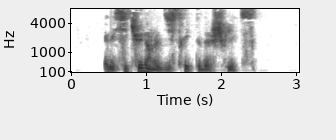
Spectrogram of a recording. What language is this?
French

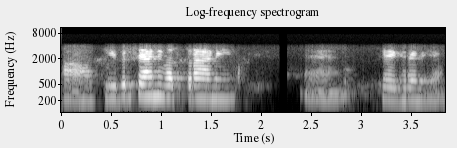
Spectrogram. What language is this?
Sanskrit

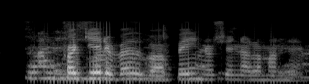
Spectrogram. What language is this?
Icelandic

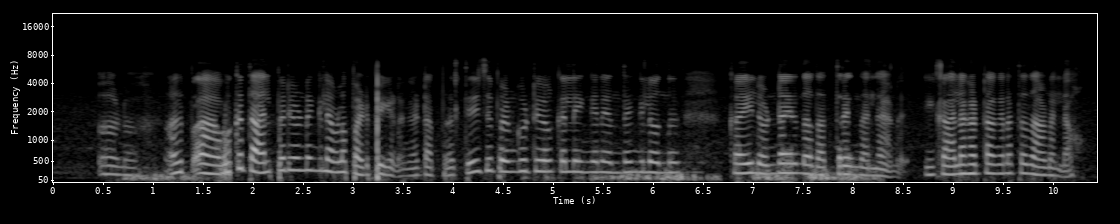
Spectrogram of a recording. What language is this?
Malayalam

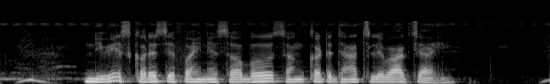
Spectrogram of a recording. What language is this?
Maithili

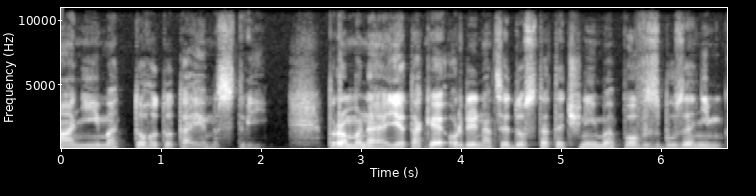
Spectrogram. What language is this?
Czech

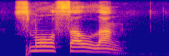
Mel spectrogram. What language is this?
English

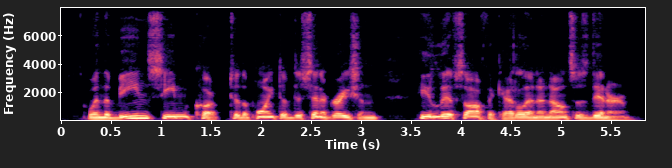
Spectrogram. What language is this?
English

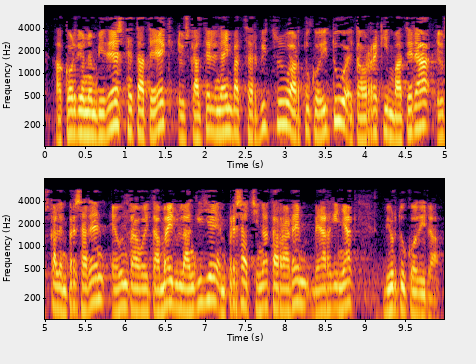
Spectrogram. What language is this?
Basque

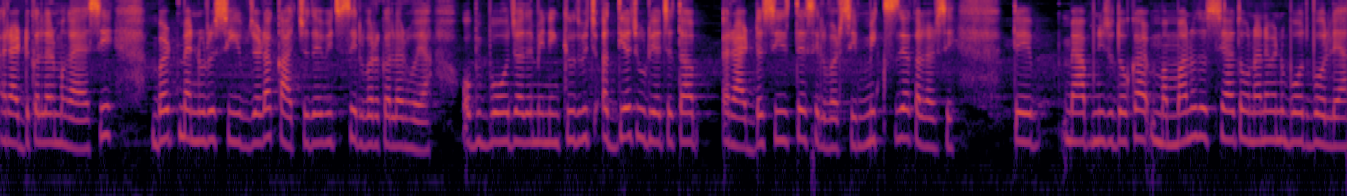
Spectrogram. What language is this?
Punjabi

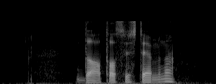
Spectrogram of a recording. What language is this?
Norwegian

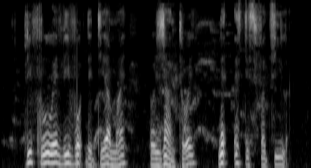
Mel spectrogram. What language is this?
Esperanto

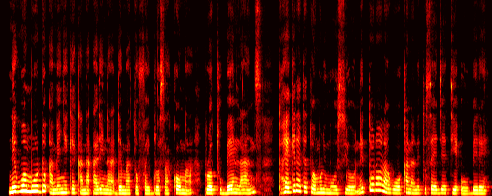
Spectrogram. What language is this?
Kikuyu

